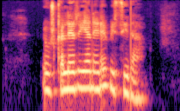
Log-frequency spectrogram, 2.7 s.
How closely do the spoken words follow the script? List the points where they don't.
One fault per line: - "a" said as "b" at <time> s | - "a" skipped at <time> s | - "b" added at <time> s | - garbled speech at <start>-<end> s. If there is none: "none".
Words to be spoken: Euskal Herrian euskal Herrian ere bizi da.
- "euskal Herrian" skipped at 1.4 s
